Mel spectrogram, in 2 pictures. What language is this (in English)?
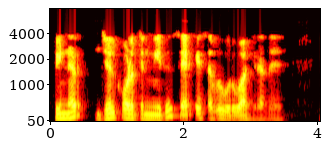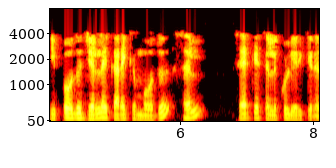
Tamil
